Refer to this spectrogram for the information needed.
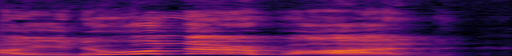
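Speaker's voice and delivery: very high, very loud, strong hardcore Canadian accent. Describing accents out west or east in Canada: hardcore Canadian accent. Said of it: "you have a hardcore Canadian accent".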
